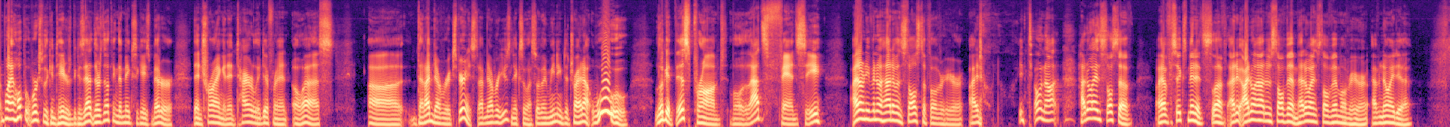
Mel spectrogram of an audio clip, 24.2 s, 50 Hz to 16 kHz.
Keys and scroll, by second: 0.0-24.1 typing.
